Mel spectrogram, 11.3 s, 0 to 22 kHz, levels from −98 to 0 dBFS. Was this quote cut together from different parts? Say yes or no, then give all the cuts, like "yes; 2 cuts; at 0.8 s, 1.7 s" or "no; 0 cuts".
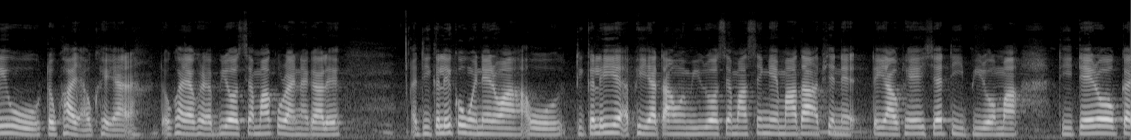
no; 0 cuts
